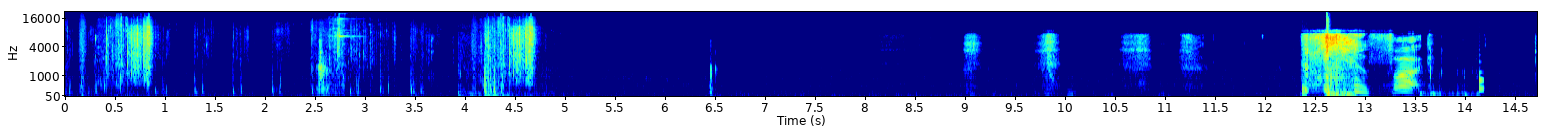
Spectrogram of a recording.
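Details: Several sharp breathy inhalations while trying to hold it in, then a loud explosive sneeze with a voiced trailing cry during gaming.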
